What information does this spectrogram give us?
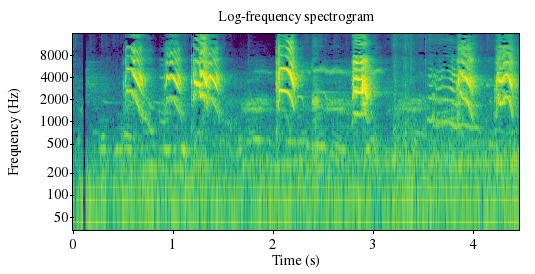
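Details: Green Indian ringneck parakeets in a colony give harsh, loud screeching squawks, single and in quick pairs, repeated every half second to a second, with faint softer calls between.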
